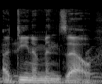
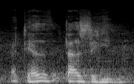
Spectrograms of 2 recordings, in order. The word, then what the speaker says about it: Idina Menzel: however, of John Travolta's mispronunciation of the name Idina Menzel, which he pronounced The wickedly talented one and only Adele Dazeem.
